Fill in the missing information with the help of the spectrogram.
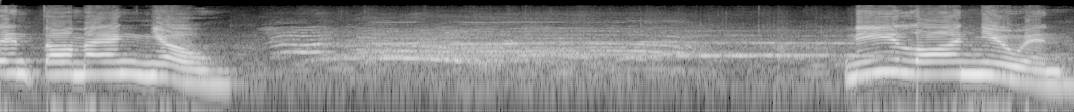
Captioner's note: crowd cheering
